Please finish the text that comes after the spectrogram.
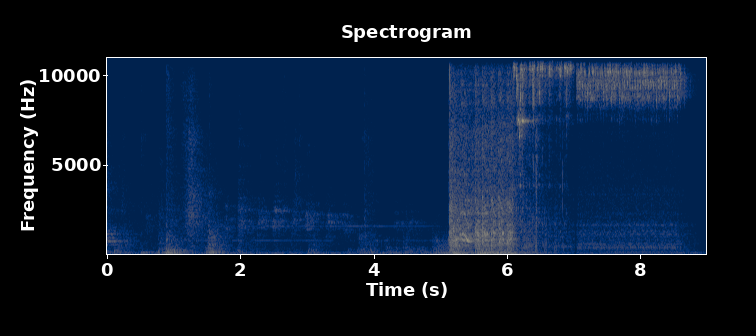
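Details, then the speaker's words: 2005 Lexus ES330, engine running, coolant leak, water pump replaced once before: quiet at first, then a sharp high squawk rides on the engine from the water pump pulley rubbing its bracket; owner suspects the water pump, timing belt and idler pulley. "God Dam that was loud we just belt rubbing or hitting son of a maybe that spinning h"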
